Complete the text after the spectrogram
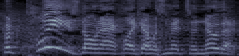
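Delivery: high-pitched exasperated retort; snapping back. Retold or imitated. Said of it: "that's when I snapped".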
